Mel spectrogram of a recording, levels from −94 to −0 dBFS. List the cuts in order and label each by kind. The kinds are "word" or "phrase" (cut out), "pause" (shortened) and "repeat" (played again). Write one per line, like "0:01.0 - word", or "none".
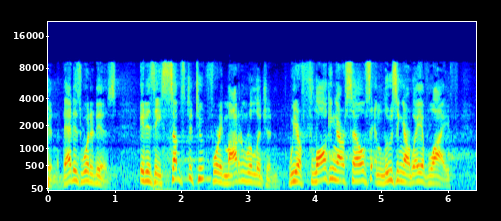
0:03.5 - pause
0:05.4 - word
